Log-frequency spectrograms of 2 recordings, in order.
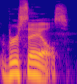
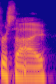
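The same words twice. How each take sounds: First: It uses the local Kentucky pronunciation. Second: It uses a common outsider pronunciation. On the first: The speaker calls it right. "It's pronounced Versailles" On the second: The speaker calls it wrong. "it's not pronounced Versailles"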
